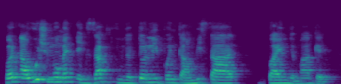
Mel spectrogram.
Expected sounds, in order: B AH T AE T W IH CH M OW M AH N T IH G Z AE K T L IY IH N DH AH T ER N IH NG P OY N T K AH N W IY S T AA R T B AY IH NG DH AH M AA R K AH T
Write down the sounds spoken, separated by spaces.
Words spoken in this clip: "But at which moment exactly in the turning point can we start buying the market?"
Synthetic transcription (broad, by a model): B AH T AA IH W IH SH M OW M AH N T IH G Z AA K T L IY IH N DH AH T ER L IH P OY N T K AH N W IY S T AA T B AY IH NG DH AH M AA K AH T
